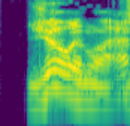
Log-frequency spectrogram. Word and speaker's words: Zhou Enlai: Zhou Enlai.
